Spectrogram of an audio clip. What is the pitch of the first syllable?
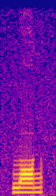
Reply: high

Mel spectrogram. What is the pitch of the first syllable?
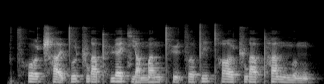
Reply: rising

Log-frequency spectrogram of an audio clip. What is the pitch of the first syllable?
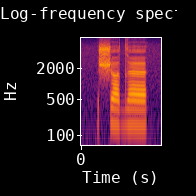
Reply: high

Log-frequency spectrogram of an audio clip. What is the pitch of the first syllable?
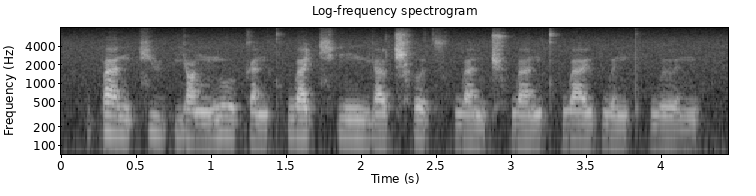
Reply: falling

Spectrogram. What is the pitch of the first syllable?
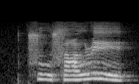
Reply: low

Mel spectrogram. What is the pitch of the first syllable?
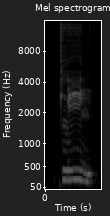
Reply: falling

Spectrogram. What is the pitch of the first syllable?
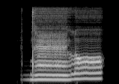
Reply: low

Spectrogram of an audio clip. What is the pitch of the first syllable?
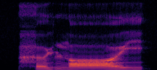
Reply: rising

